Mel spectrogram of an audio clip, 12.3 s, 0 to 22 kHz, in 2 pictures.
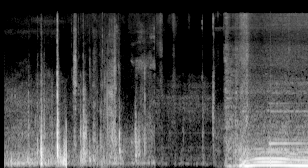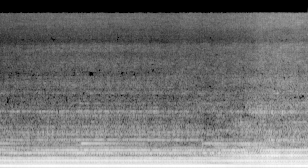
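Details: BMW F30 340i after fitting a new clip on a rattling exhaust valve: a few clicks, then the engine catches and settles into a deep, steady drone with no rattle; normal, healthy exhaust note.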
